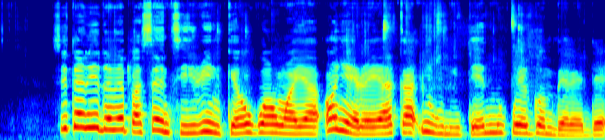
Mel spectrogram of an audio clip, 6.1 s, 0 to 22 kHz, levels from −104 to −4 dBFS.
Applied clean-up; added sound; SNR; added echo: neural mask model Resemble Enhance denoiser.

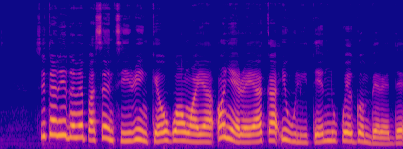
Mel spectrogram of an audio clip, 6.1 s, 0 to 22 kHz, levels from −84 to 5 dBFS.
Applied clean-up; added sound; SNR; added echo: none; none; none; none.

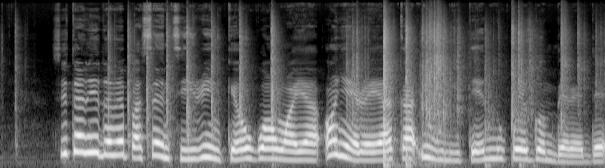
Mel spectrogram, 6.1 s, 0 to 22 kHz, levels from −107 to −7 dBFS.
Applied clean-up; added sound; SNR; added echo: none; Computer keyboard; 18 dB; none.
